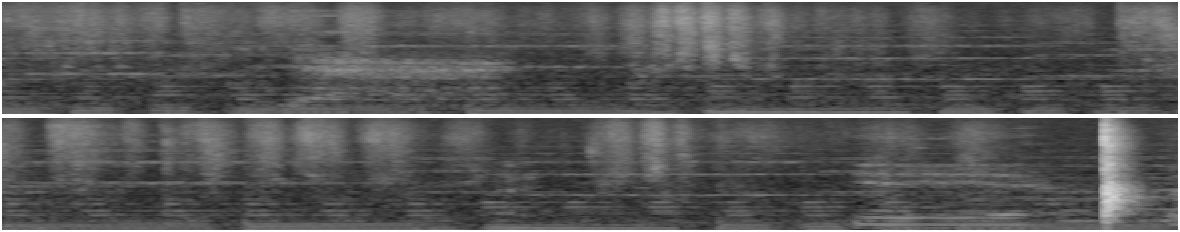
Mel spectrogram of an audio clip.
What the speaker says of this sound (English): I was just moisturizing my hands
